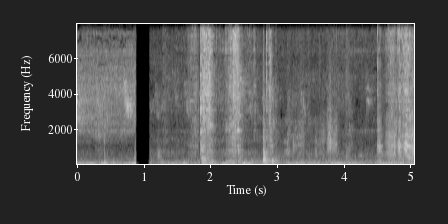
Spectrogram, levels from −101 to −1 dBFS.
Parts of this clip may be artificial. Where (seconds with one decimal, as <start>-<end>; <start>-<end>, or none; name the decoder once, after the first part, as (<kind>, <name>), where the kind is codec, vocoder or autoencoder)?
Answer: none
